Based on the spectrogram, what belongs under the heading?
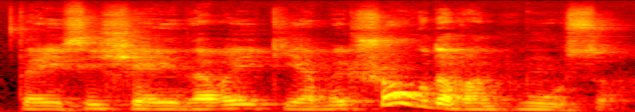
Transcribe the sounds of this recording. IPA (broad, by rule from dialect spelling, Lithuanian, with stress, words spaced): tɐɪ jɪs ɪʃʲˈɛɪdɐʋɐ ɪ ˈkʲiɛmɐ ɪr ˈʃɐʊɡdɐʋɐ ɐnt ˈmuːsʊ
